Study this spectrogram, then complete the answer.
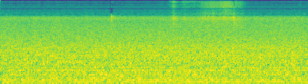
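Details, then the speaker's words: Replacement McGraw Edison comfort fan running: even steady airy rush with soft low hum, same hum as the original fan but no vibration or rattle, normal fan running. "Yeah, it's definitely very smooth."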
